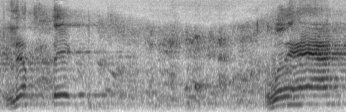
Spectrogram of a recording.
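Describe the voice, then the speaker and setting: A man's voice: high-pitched, expressive, very slow, very noisy. A man preaching a sermon with rhetorical questions and a repetitive cadence. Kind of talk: sermon with acted dialogues. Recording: echoey hall, dull lo-fi sound.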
